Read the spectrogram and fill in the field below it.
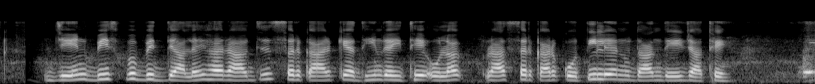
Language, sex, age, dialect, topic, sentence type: Chhattisgarhi, female, 18-24, Central, banking, statement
